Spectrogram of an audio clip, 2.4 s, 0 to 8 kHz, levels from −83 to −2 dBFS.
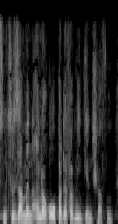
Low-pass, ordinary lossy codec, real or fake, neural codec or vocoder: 7.2 kHz; none; real; none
